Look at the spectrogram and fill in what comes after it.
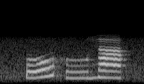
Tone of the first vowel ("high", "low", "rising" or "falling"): rising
